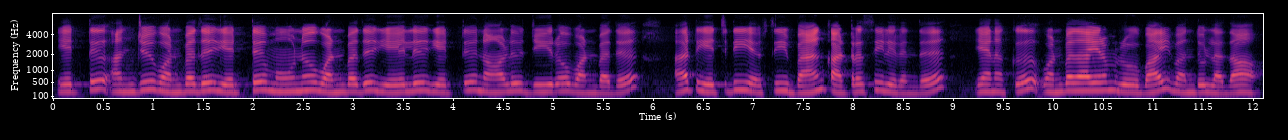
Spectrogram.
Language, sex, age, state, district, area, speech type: Tamil, female, 30-45, Tamil Nadu, Erode, rural, read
